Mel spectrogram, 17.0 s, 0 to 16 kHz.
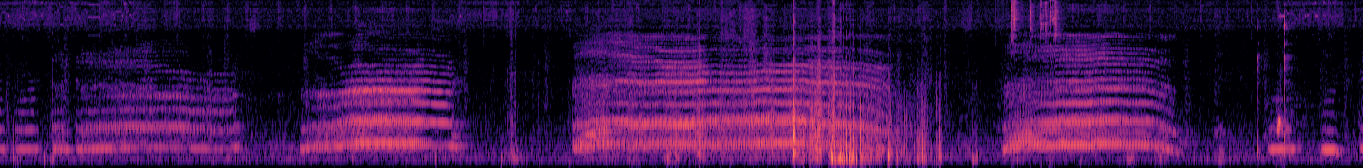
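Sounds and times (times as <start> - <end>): baby making drawn-out vocal sounds: 0.6 - 3.1, 3.8 - 5.8, 7.1 - 11.2, 12.5 - 14.8.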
